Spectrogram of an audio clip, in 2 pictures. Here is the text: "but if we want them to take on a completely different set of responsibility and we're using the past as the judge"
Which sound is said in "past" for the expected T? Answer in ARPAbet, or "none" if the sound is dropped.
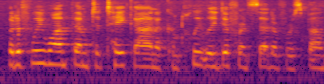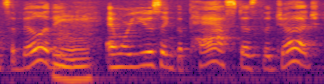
T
